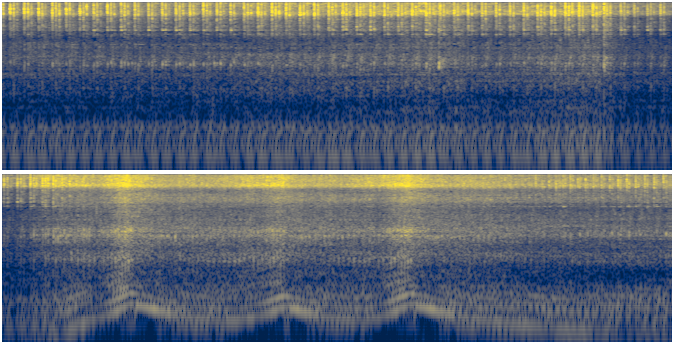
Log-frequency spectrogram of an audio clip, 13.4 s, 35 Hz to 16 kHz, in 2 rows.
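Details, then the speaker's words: Porsche 912 flat-four after rebuild (sludged crankcase cleaned, cylinder heads repaired): steady, even idle then three crisp throttle blips that rise and settle cleanly; normal idle and revving. "here it is in its completed form and it's running and sounding really nice so here we go we'll start it up for you so you can hear"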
